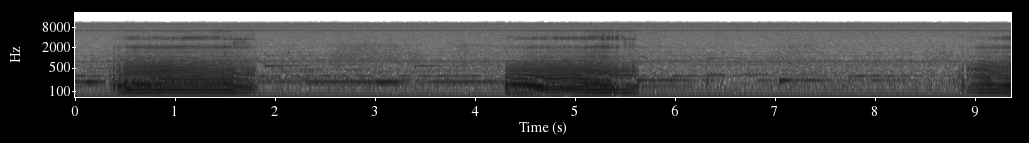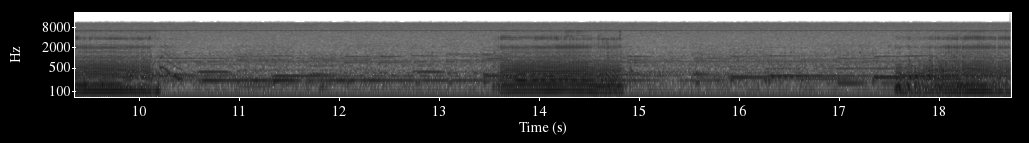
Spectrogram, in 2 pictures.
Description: Who knew that a tiny little pug puppy girl could snor so loud !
